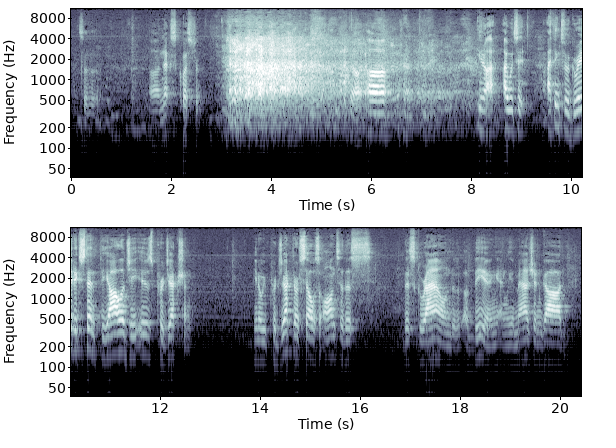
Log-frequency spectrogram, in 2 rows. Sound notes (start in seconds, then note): 2.9 laughter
